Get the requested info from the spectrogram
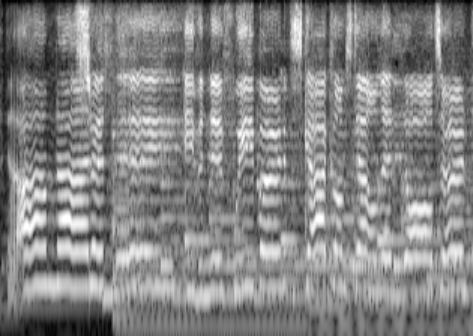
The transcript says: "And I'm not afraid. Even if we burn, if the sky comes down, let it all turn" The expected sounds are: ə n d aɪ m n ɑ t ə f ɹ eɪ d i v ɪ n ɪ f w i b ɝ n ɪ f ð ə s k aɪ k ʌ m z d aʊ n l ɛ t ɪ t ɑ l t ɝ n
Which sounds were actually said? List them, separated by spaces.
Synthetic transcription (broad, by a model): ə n aɪ m n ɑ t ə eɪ i v ɪ n ɪ f w i b ɝ n ɪ f ð ə s k aɪ k ʌ m z d aʊ n l ɛ t ɪ t ɑ l t ɝ n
